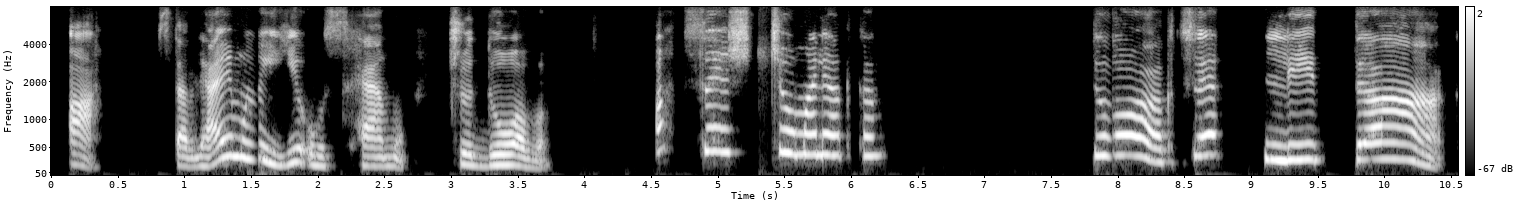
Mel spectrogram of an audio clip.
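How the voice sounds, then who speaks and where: A woman's voice: on the high side, no room sound, muffled recording. A woman teaching a phonics lesson to small children over a video call, stretching out words and asking the class questions.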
